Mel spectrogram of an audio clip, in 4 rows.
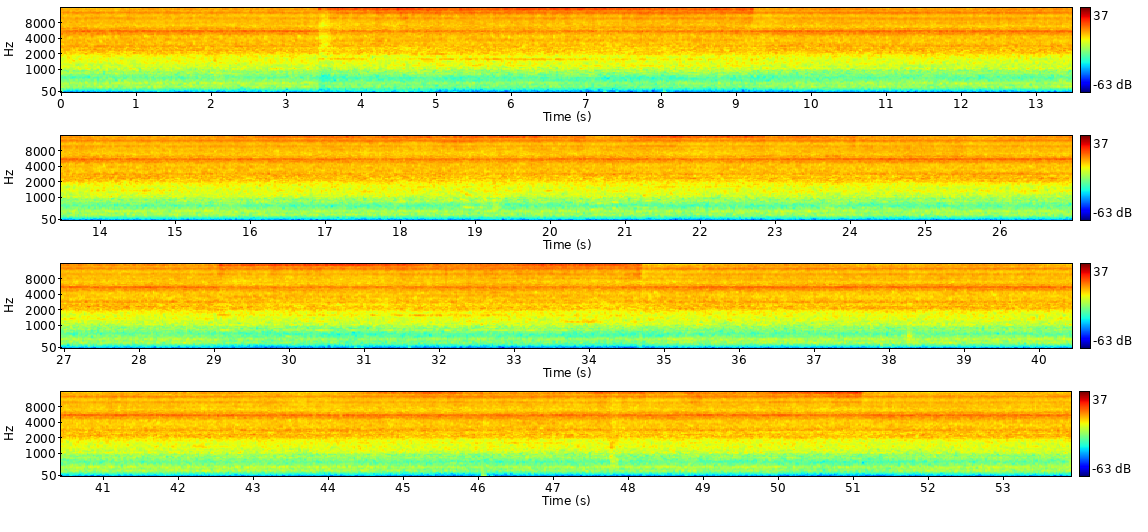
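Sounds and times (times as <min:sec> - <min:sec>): sawmill machinery running: 0:00.0 - 0:53.9.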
